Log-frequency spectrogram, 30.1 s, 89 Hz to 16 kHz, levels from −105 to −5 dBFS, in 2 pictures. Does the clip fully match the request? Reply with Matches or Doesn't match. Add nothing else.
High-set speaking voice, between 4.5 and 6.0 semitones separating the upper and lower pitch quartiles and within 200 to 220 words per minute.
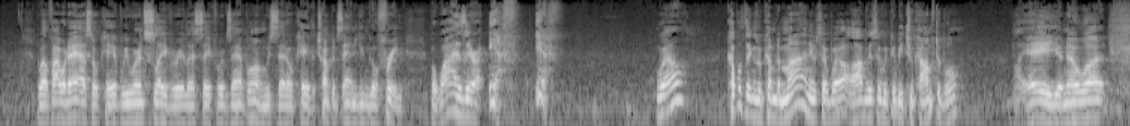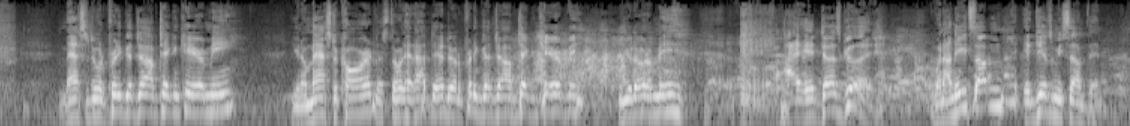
Doesn't match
